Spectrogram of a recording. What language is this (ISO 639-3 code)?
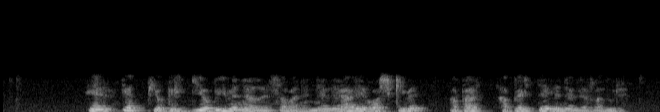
ita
